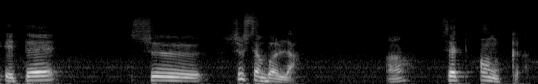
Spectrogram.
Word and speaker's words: ankh: ce symbole-là, hein, cette ankh. On l'appelle l'ankh, mais en réalité, ça se prononce plutôt comme onga.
